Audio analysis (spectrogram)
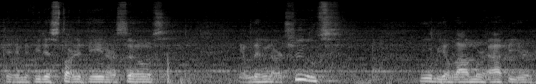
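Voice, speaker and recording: A man with a deep voice giving an earnest, rambling monologue to camera, restarting and stammering often. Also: fairly even intonation, normal speed, rough recording. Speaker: vlogger.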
